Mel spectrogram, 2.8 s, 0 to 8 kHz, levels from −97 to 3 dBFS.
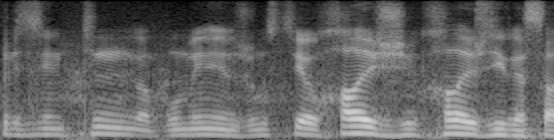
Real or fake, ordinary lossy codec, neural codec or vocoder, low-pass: fake; none; codec, 16 kHz, 0.8 kbps, ZipCodec; none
